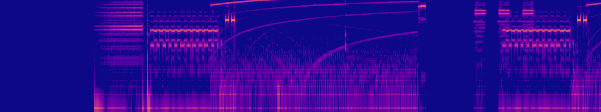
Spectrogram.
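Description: Synthesized electronic intro sound effects. After about a second of silence there is a burst of beeping tones, then several high rising sweeps that cut off sharply about four seconds in. After a brief gap the beeping returns, and another rising sweep begins near the end.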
